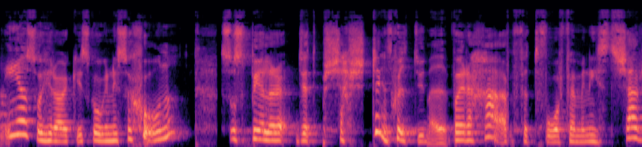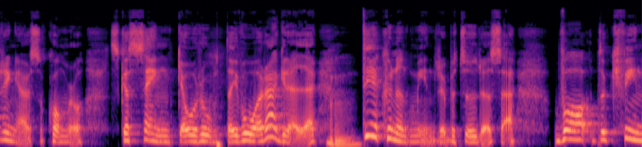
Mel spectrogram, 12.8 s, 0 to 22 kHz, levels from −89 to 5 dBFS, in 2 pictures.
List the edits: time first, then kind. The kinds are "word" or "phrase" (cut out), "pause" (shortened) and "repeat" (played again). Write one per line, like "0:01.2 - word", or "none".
0:02.2 - pause
0:03.2 - phrase
0:03.9 - phrase
0:04.3 - word
0:05.1 - word
0:10.5 - word

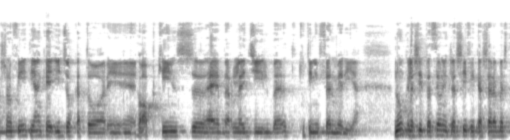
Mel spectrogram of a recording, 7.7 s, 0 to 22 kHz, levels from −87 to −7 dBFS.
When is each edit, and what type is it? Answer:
0:02.0 - word

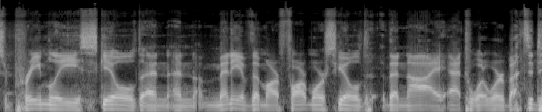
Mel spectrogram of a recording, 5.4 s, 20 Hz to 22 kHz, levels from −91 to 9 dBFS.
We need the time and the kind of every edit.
none

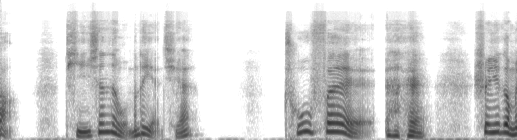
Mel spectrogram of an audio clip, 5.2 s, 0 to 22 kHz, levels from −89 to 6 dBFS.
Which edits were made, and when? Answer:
none

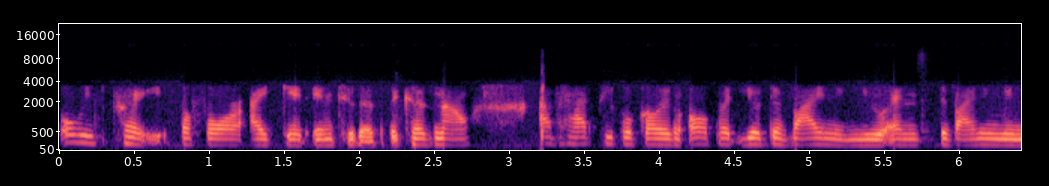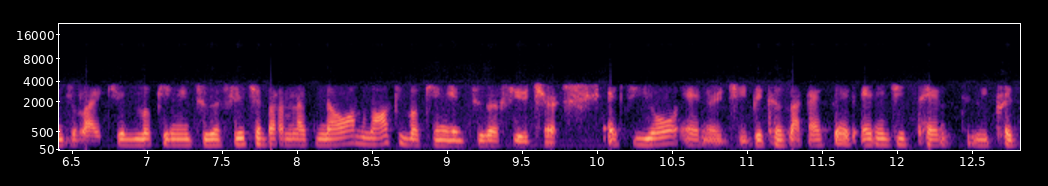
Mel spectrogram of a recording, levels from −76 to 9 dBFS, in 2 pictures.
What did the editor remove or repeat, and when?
none

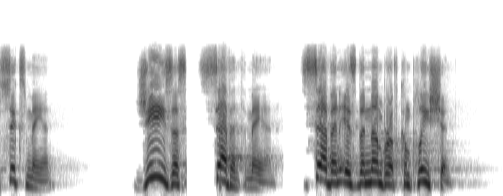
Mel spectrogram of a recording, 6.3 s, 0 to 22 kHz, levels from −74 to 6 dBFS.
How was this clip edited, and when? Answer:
0:02.3 - phrase
0:03.5 - pause

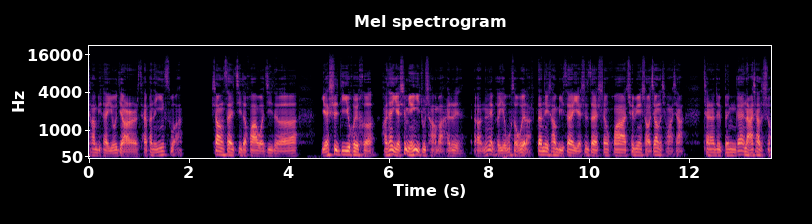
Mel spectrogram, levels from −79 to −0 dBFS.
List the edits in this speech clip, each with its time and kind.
0:05.8 - pause

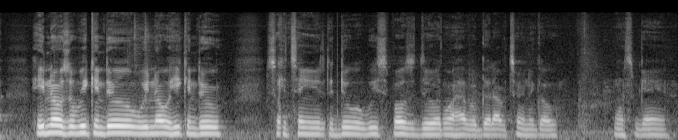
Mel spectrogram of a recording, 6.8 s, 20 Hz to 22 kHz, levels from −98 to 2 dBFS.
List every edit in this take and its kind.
0:02.8 - word
0:03.2 - word
0:04.4 - word

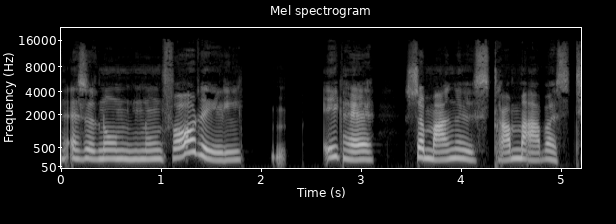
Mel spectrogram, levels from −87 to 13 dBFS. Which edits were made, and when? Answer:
0:02.8 - word

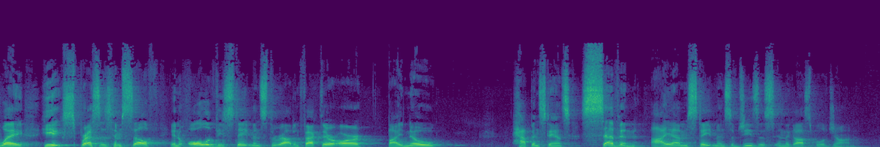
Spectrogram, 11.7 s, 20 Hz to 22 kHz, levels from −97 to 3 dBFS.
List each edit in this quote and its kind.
none

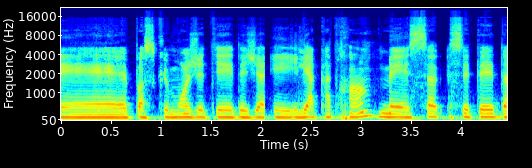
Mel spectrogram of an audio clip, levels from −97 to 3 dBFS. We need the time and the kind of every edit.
0:02.0 - word

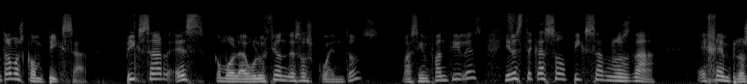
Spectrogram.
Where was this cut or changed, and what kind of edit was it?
none

